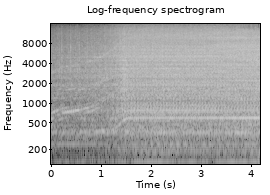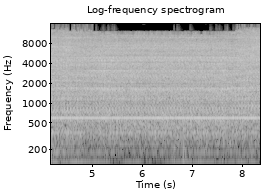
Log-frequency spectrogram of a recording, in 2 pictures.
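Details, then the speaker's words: New Jet 2x42 belt sander first power-up: motor spins up in about a second to a steady whirring hum with a light buzzy rattle, caused by the miter gauge vibrating. "that vibration is the miter gauge there I already figured that out"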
